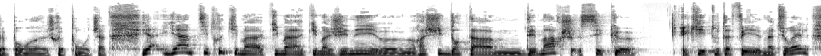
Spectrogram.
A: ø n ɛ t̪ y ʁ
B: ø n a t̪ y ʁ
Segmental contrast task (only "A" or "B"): B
